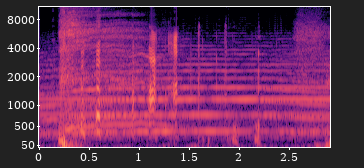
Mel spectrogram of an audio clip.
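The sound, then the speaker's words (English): A tsunami warning siren holds a steady, droning tone through the whole stretch, moderately loud and carrying, with a few brief knocks and rustles breaking in. “The, the siren went off, and you know, right just the siren went off for the tsunami.”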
